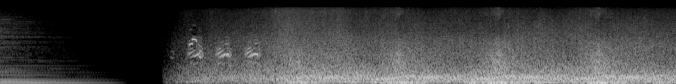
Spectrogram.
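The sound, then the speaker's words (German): After a brief fade and a moment of silence, steady wind roars across an open microphone over the wash of sea waves at an offshore wind farm in the Baltic Sea, with a few faint high bird-like chirps early on. “So hört es sich an, wenn die NBW Wind in Energie verwandelt.”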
